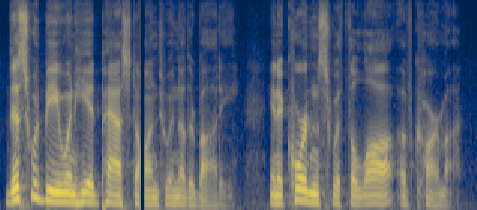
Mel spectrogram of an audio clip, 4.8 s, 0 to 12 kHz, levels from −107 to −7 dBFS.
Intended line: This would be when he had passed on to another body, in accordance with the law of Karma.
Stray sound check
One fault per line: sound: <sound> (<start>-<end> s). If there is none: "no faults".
sound: dropout (1.4-1.5 s)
